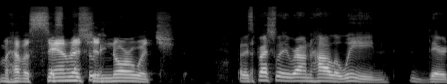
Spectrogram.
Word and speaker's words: Norwich: address that comment guys it's pronounced norwich yeah we've tried telling mark that he refuses absolutely you can try you're gonna have i'm gonna have a sandwich in norwich and especially a sandwich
